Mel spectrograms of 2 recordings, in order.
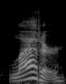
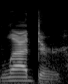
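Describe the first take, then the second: First: The middle D is a quick, light tap. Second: The middle D is a hard, full stop. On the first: The speaker calls it right. "you let your tongue roll that D" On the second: The speaker calls it wrong. "when you hit the D hard"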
